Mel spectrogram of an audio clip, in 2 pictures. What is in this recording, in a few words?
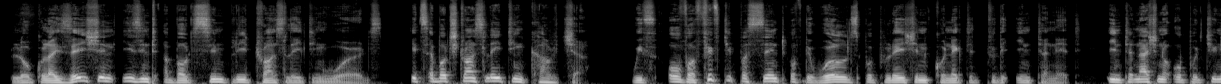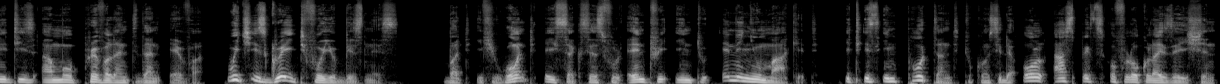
english africa male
